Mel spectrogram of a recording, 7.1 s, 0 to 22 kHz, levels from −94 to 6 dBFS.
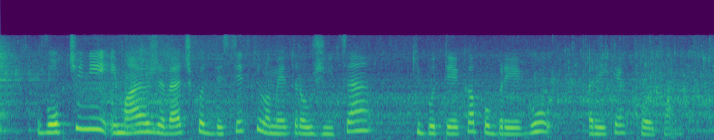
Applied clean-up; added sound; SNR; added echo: none; Toilet flush; 13 dB; none.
